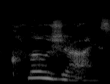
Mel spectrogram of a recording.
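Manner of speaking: soft, calm therapist voice; soothing hush. A narrator's reading. Therapist soothing the girl, soft and calm. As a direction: lull her gently. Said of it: "Breathe deeply and become one".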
